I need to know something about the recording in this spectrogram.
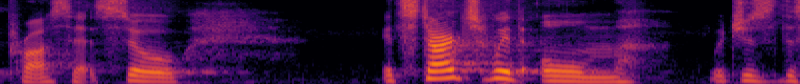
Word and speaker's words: Om: you break it down the sound ohm is actually three syllables of AA and MA and so what happens really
